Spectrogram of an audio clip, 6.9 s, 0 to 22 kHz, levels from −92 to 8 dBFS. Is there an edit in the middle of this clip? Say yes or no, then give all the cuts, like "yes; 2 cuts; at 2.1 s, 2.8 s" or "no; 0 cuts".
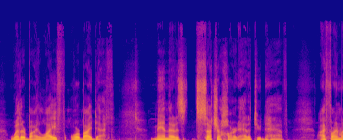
no; 0 cuts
